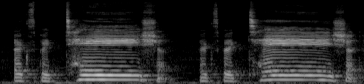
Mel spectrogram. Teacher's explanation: The stress moves from the second syllable of the word to the third, which is the second to last in that word.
